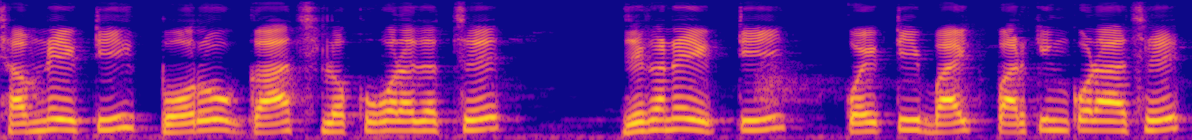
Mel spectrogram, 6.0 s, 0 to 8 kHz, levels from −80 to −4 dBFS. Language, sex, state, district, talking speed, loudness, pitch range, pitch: Bengali, male, West Bengal, Cooch Behar, 140 wpm, -15 LUFS, 190-220 Hz, 210 Hz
